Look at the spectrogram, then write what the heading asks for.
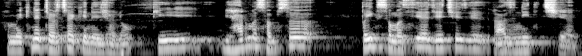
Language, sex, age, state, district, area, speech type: Maithili, male, 18-30, Bihar, Darbhanga, urban, spontaneous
